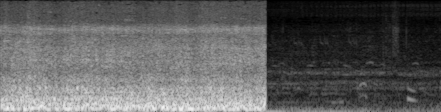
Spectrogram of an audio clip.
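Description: Freight train of tank wagons rolling past close by: a loud, steady rushing rumble of wheels on rails that cuts off suddenly a little over halfway through, leaving only faint background sound.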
